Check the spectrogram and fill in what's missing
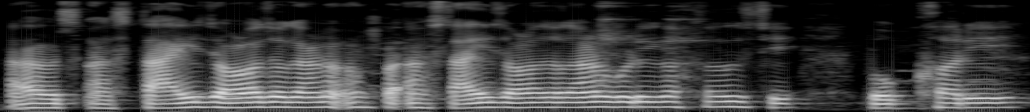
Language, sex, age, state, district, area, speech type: Odia, male, 18-30, Odisha, Kendujhar, urban, spontaneous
